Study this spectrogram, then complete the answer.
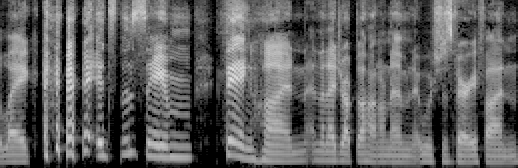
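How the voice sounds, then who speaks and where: With a Baltimore accent, a woman speaks in very wide pitch swings. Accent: Baltimore accent, comes out in some words. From Baltimore, Maryland, US. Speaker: podcast host, comedian, record label founder. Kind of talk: casual interview chat. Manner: animated, conversational.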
